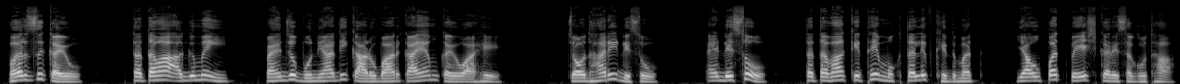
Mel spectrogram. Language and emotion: Sindhi, neutral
